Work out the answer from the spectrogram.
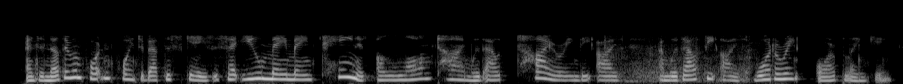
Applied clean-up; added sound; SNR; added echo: none; Skateboard; 18 dB; none.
